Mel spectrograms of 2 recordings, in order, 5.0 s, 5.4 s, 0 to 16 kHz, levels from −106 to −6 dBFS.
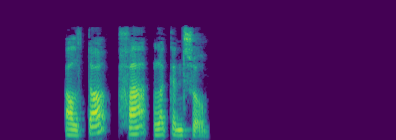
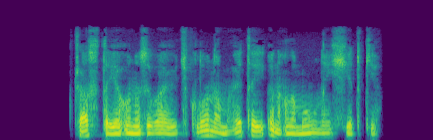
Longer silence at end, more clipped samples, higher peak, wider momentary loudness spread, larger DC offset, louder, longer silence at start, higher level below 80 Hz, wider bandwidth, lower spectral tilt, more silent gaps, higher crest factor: first, 2.35 s vs 0.7 s; neither; about the same, -4 dBFS vs -2 dBFS; about the same, 9 LU vs 8 LU; neither; second, -24 LUFS vs -18 LUFS; second, 0.8 s vs 0.95 s; second, -72 dBFS vs -58 dBFS; about the same, 8 kHz vs 7.4 kHz; second, -3.5 dB/octave vs -8.5 dB/octave; first, 1.39-1.48 s, 1.88-1.92 s vs none; first, 24 dB vs 16 dB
